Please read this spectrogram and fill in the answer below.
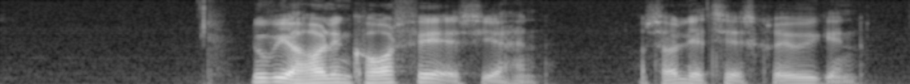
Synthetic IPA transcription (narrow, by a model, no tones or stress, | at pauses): nuʋe̝ljɑɦɒ̽ləe̝nkʰɒːd̥fe̝ɐ̰jəsiːɐɦæn | ɒ̽sɒ̽ʋeljɑ̈ɪt͡sʰe̝æsɡ̥ʁiːʊiɡ̥en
